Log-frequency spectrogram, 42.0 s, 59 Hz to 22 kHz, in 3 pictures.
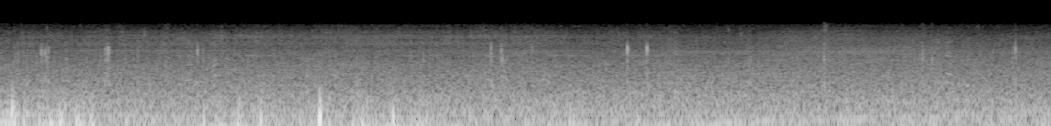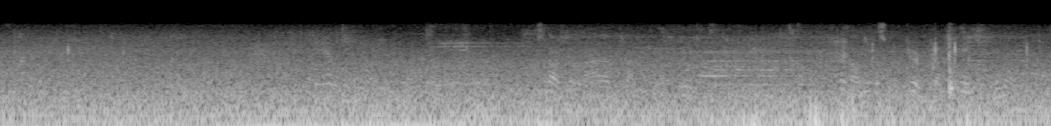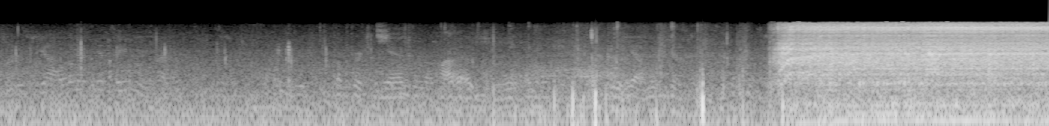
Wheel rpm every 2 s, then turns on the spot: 0, 0, 0, 0, 0, 0, 0, 0, 0, 0, 0, 0, 0, 0, 0, 0, 0, 0, 0, 70, 230.
none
